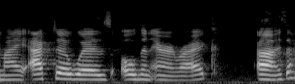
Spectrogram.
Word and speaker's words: Ehrenreich: Ron Howard and my acta was old and Ehrenreich I thought how you say it Erin yes okay old and Ehrenreich so Ron Howard is pretty much done a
